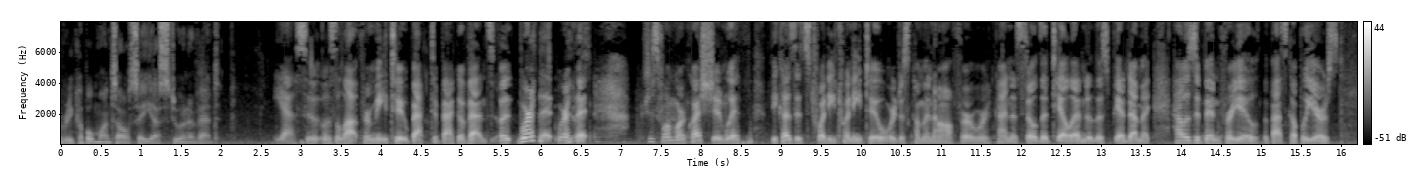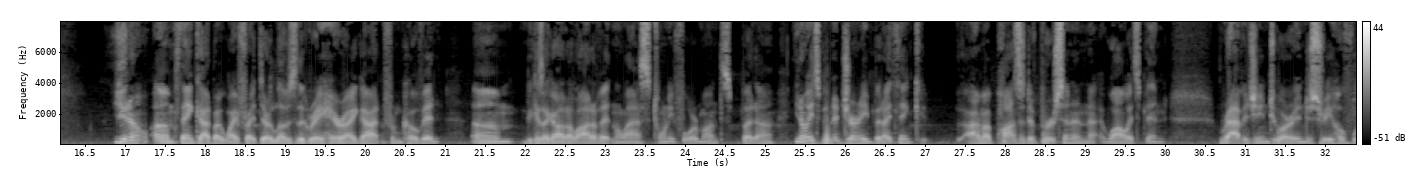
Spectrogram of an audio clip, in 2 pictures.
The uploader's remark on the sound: "On the Road" at the 2022 Food & Wine Classic in Aspen. An exclusive "HRN on Tour" show from The Classic.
